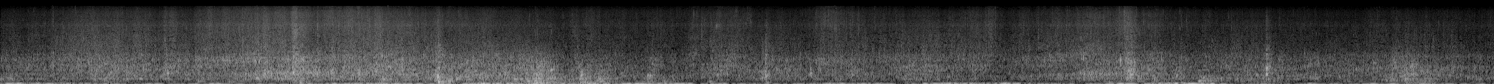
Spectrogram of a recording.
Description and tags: Recording of waves on a calm day. Tascam DR-100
